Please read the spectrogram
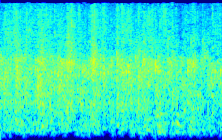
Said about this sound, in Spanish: Un aplauso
